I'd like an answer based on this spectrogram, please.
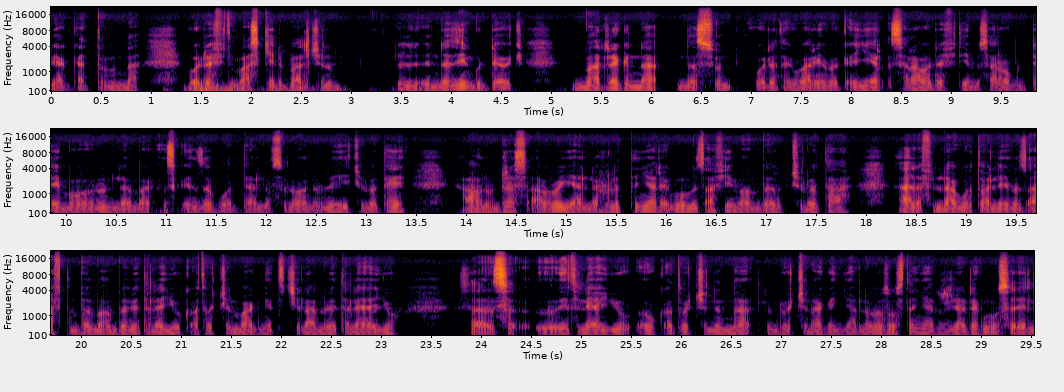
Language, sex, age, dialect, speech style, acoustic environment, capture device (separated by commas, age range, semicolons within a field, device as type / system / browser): Amharic, male, 35-44, Ethiopia - Gojjam, happy; relaxed; focused, nature, desktop / Linux / Chrome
